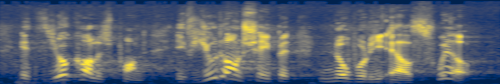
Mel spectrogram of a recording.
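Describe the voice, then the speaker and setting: A man talks over noticeable background noise. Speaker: philosophy professor. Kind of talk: public lecture. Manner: fast.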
